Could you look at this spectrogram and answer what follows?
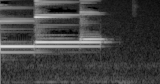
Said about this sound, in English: I'm getting a phone call. Who is it? It's a surprise.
